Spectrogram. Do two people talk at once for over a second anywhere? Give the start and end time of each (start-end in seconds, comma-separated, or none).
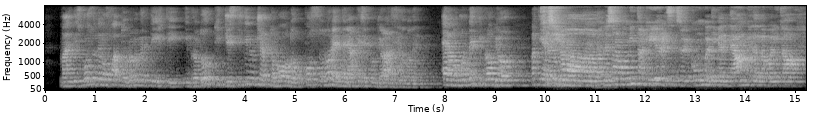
9.9-11.2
